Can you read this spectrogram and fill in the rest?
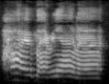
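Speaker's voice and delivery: high, slow, sugary pop-star hello. Pretend. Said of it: "if [name] looked like this".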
